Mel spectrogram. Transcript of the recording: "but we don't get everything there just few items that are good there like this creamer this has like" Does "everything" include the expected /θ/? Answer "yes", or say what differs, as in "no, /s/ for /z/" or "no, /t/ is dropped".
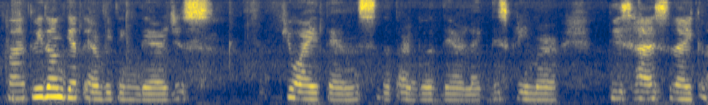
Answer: no, /t/ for /θ/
